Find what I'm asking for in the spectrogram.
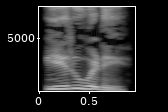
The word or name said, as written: ಏರುವಡೆ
